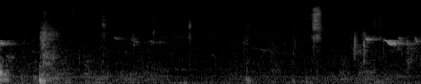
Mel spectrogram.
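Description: Quiet outdoor background with a few short, high bird chirps, one about a second in and another near the end, and a couple of light knocks.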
